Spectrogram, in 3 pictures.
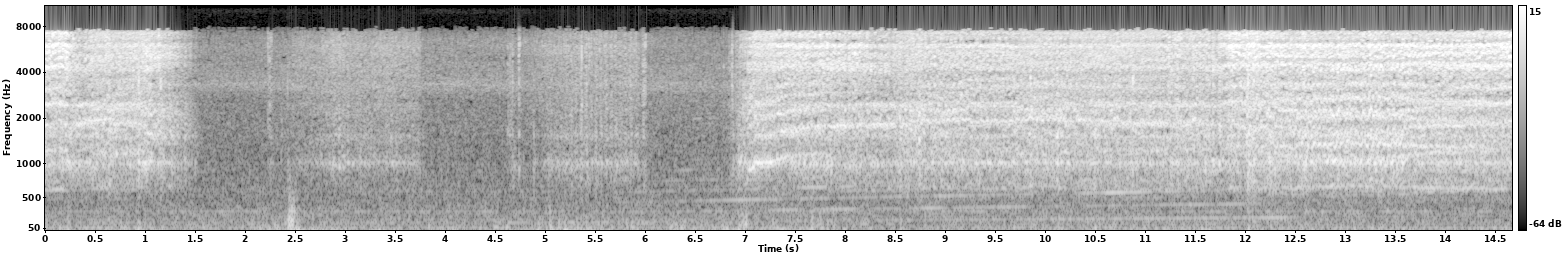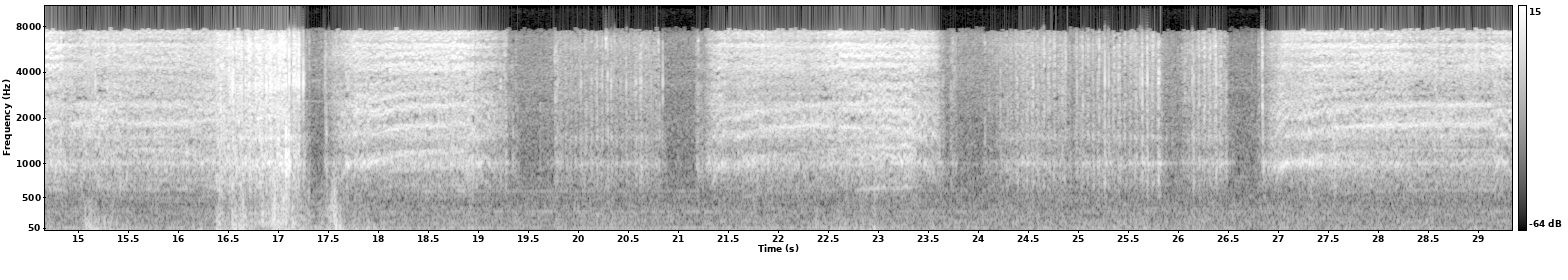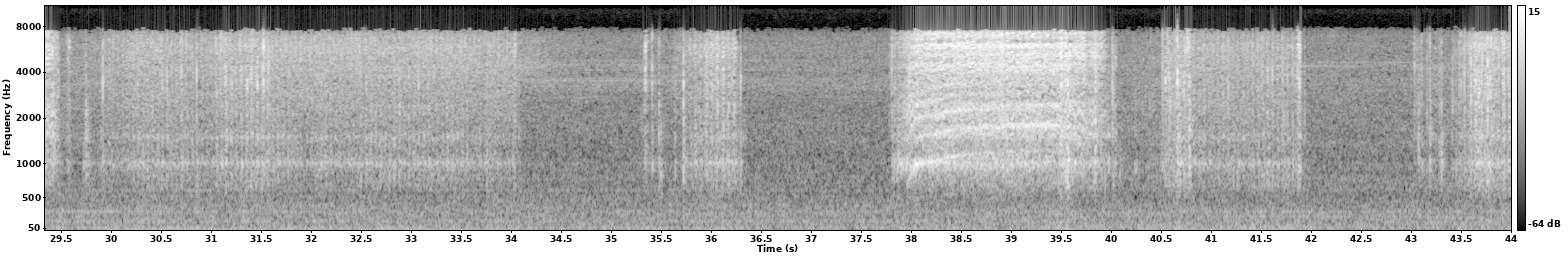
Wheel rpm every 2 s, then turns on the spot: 100, 20, 20, 80, 160, 160, 160, 160, 120, 80, 60, 110, 30, 80, 110, 30, 30, 10, 20, 120, 20, 10.
2-6 24-26 30-34 40-42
